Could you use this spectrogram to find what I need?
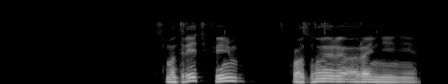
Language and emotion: Russian, neutral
